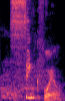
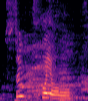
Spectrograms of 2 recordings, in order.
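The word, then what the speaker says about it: cinquefoil: it up really close sink foil sink foil because oops because it has five the flowers have five petals so i know how do you say five in french okay um one more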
